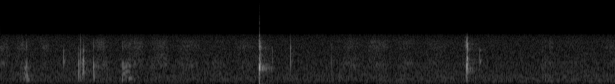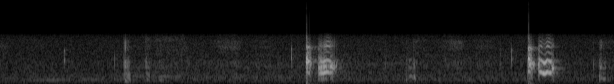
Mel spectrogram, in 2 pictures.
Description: Too...much...egg nog.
